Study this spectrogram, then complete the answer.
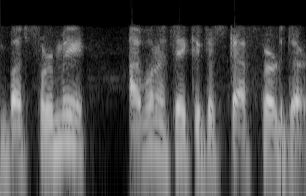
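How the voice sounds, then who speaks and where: A man with a strong European accent, fairly even intonation and a moderate pace. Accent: thick European. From former Yugoslavia. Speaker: film director and producer. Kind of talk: interview. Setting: remote interview.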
